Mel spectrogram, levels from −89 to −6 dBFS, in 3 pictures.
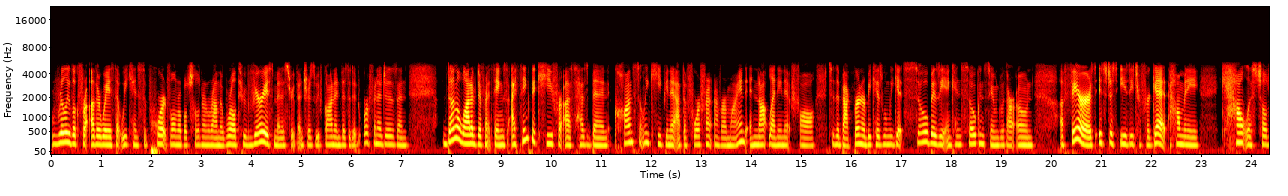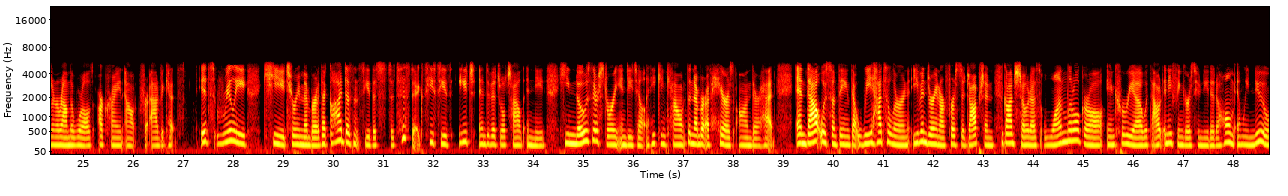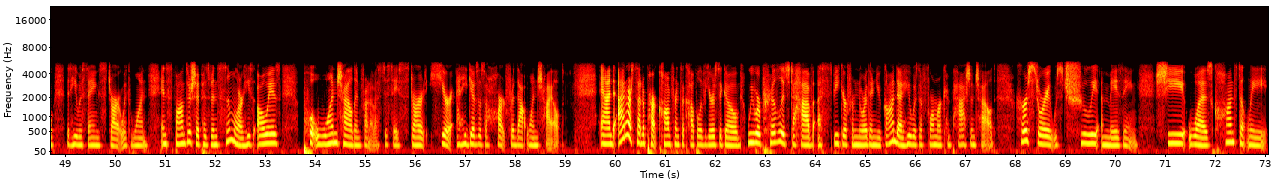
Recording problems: high frequencies cut off; severe; nothing above 5 kHz

